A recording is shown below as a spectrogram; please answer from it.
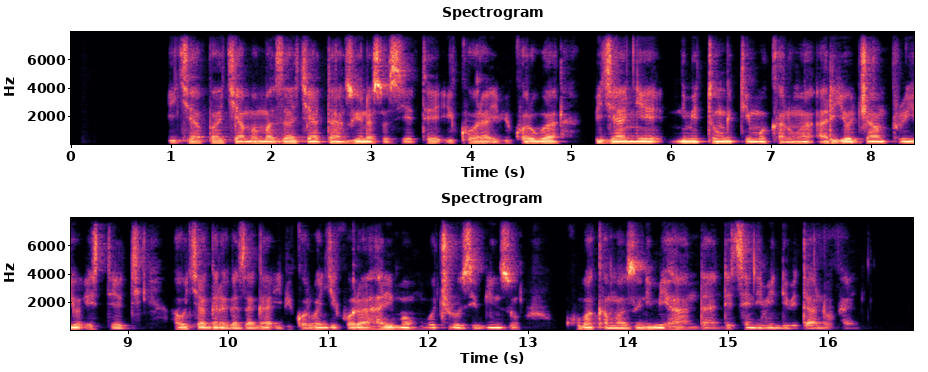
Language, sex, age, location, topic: Kinyarwanda, male, 25-35, Kigali, finance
